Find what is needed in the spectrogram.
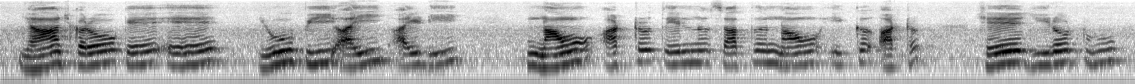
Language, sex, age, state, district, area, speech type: Punjabi, male, 60+, Punjab, Mohali, urban, read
